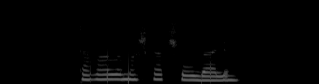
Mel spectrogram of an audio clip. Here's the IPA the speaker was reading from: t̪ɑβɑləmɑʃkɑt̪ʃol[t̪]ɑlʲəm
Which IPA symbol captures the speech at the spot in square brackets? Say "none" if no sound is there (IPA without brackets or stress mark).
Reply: d̪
